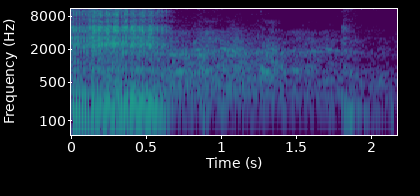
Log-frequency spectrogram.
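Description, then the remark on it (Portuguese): A voice imitates an exaggerated sniff: one loud, forceful, snorting nasal burst lasting under a second, followed by quieter breathy noise and a faint short catch of breath. “Eu estou vendo que os vizinhos vão tudo ficar doidos, porque vai ser uma fungação dentro de casa.”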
